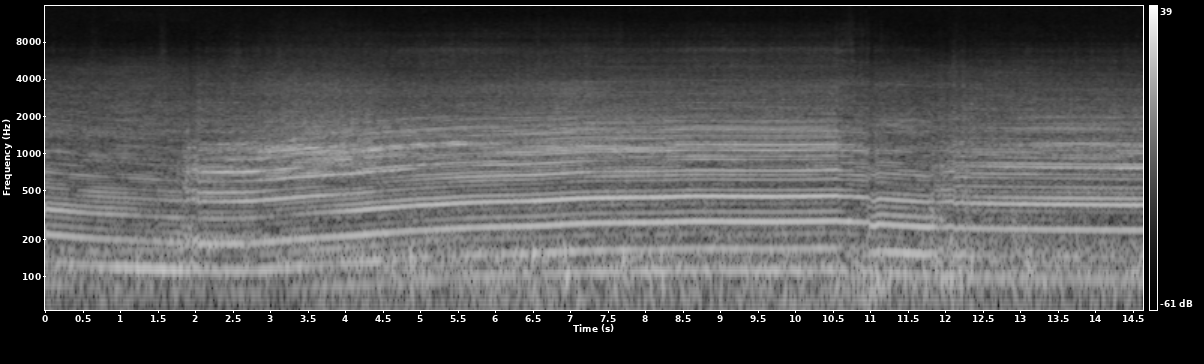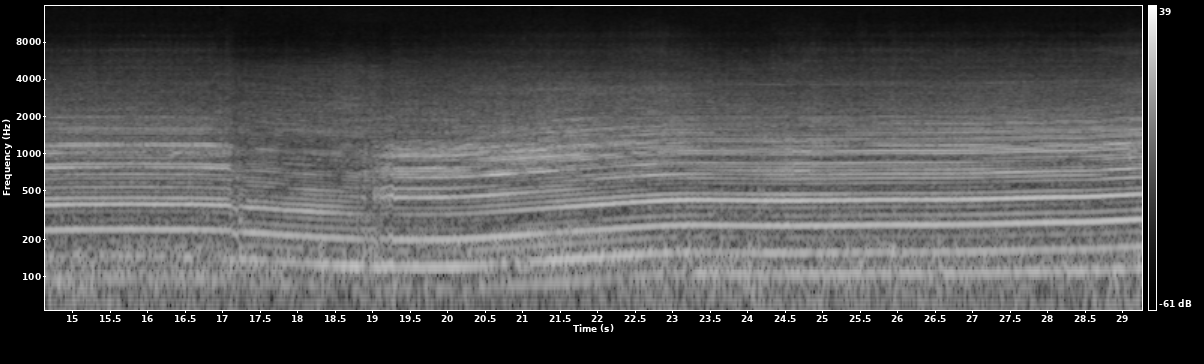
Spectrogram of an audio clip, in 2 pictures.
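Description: Yamaha MT-10's crossplane inline-four (CP4) engine pulling through its mid range, heard from the rider's seat. The revs climb, drop sharply at a gear change about eleven seconds in, fall away again for a couple of seconds near the middle, then climb steadily.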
